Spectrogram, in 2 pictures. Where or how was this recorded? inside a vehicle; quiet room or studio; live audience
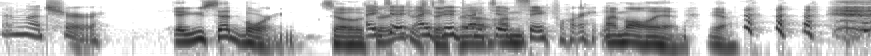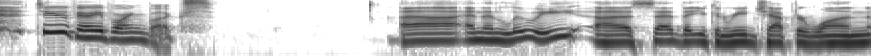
quiet room or studio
